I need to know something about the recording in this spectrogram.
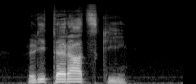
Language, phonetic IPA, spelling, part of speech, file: Polish, [ˌlʲitɛˈrat͡sʲci], literacki, adjective, Pl-literacki.ogg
